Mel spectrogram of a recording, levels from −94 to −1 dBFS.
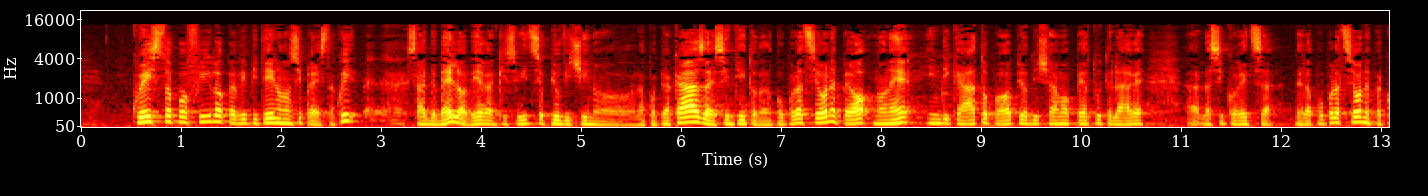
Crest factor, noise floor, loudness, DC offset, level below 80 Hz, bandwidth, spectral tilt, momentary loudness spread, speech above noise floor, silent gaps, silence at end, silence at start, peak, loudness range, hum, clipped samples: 20 dB; -54 dBFS; -25 LUFS; under 0.1%; -56 dBFS; 13.5 kHz; -5 dB/octave; 11 LU; 29 dB; none; 0.05 s; 0.5 s; -4 dBFS; 5 LU; none; under 0.1%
